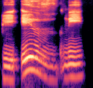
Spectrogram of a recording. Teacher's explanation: Nun tasdid, dibaca gunnah atau mendengung, ditahan 2 harokat. Bi'izni dal sukun, ini bukan kolkolah, jangan dipantulkan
